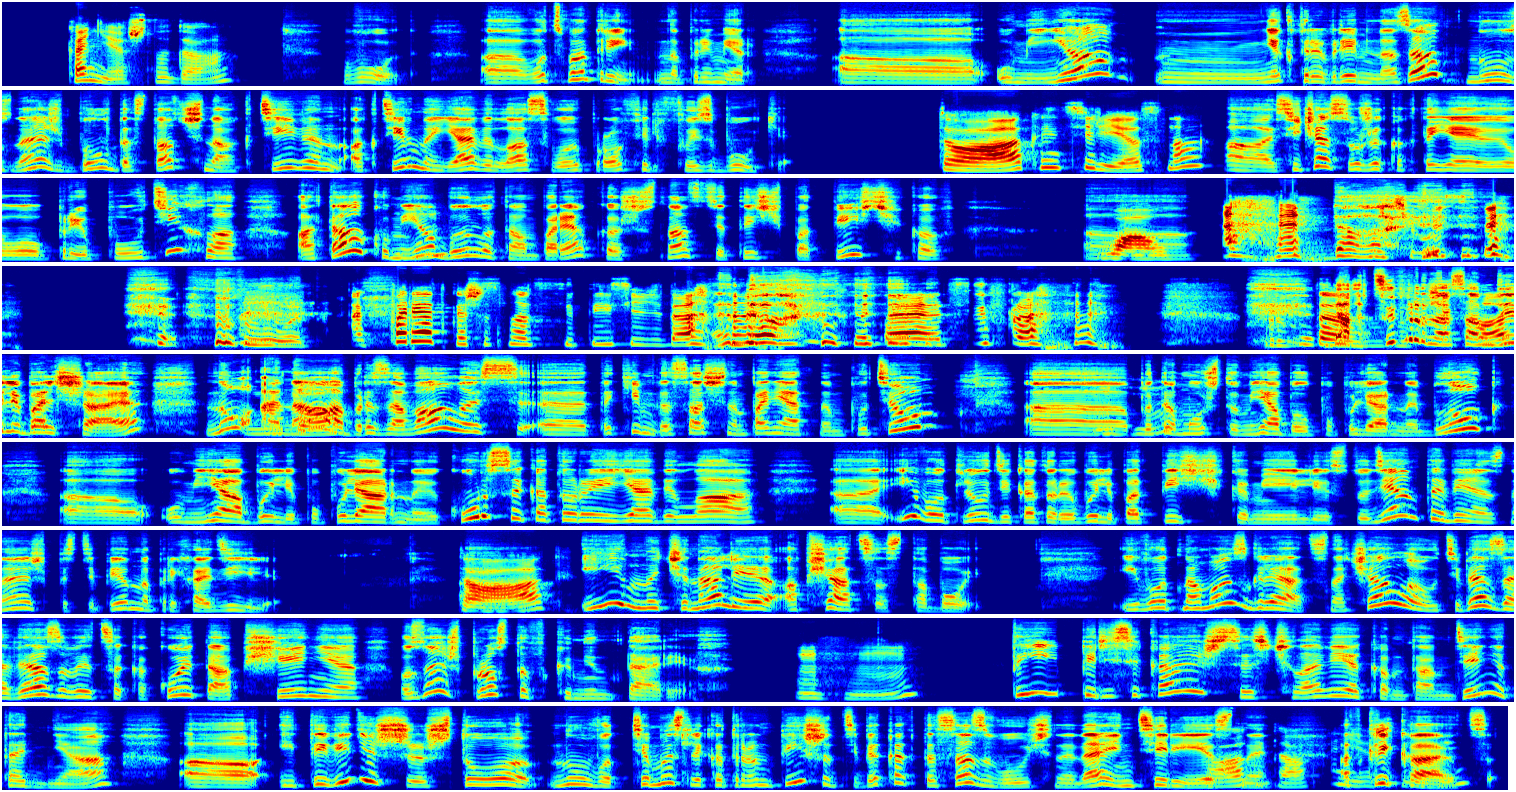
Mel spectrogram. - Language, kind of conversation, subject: Russian, podcast, Как отличить настоящую дружбу от поверхностной онлайн‑связи?
- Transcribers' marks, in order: chuckle; laughing while speaking: "ничего себе"; laugh; tapping; laughing while speaking: "Да"; chuckle; other background noise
